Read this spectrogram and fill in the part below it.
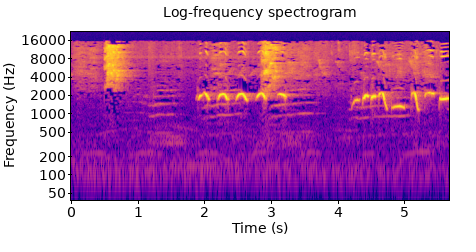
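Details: Wild-caught white-rumped shama giving a short burst of four looping, wavering whistles, then a brief pause and a varied run of rising and falling whistled notes, with occasional hissy bursts.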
